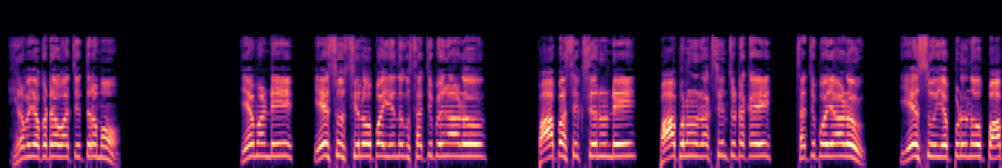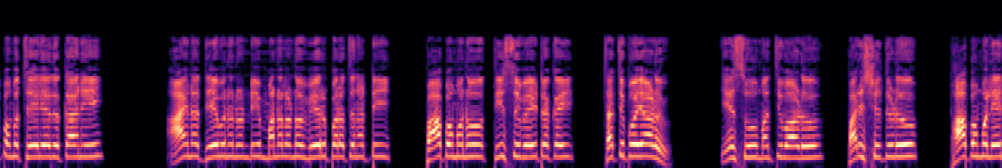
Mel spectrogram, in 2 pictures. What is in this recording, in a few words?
telugu rayalseema; good news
